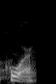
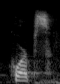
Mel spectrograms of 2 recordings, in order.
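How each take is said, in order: First: The word ends without p or s sounds. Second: The word ends with p and s sounds. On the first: The word means a military corps. The speaker calls it right. "правильну вимову цього слова core" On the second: The word means a dead body. The speaker calls it wrong. "якщо ти скажеш так, як ти сказав, корпс"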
